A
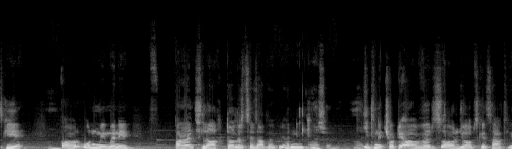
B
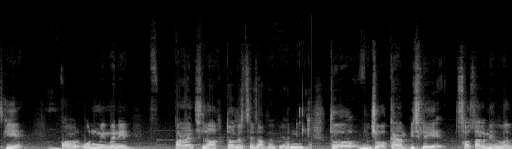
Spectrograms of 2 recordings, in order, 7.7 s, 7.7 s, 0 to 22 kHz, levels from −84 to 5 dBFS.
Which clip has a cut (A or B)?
B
